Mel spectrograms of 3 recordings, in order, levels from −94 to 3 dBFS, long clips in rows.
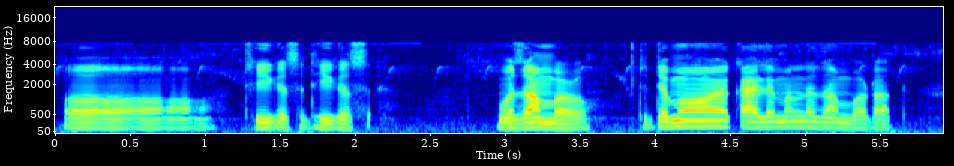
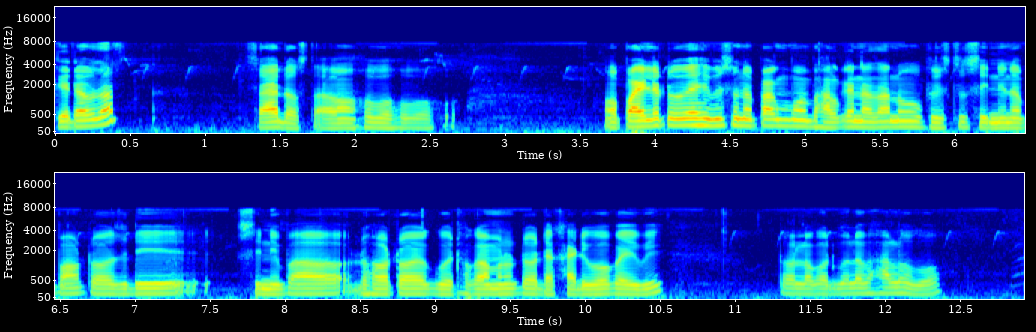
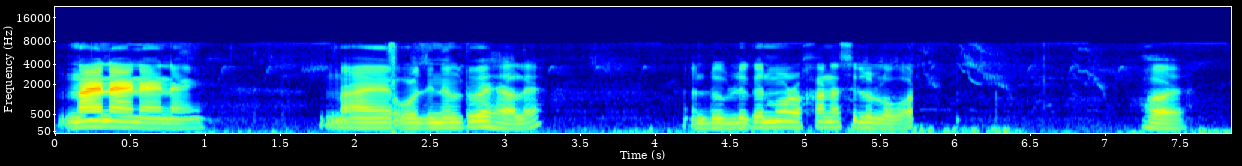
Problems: background sounds at intervals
